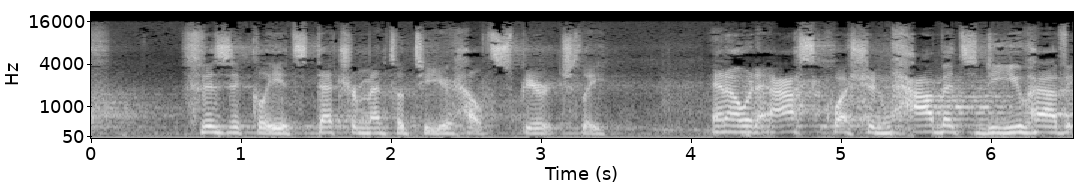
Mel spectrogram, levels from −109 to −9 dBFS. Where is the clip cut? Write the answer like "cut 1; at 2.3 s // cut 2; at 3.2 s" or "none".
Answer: cut 1; at 4.9 s // cut 2; at 5.3 s

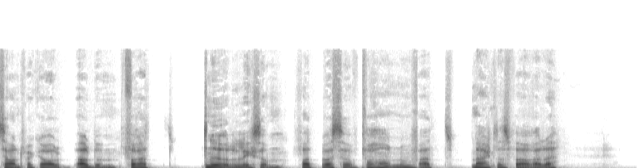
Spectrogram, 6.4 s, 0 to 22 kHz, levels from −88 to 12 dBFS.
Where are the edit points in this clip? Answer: cut 1; at 2.1 s // cut 2; at 3.2 s // cut 3; at 3.6 s // cut 4; at 4.2 s

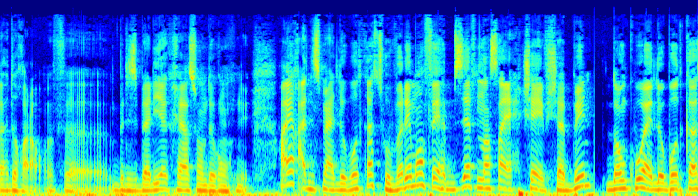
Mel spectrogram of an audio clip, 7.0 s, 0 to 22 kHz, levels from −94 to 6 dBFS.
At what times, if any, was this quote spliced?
none

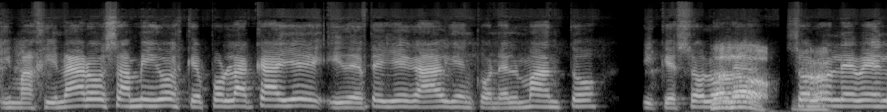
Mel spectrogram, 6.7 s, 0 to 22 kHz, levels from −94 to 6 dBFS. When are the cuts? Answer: cut 1; at 1.5 s // cut 2; at 2.7 s

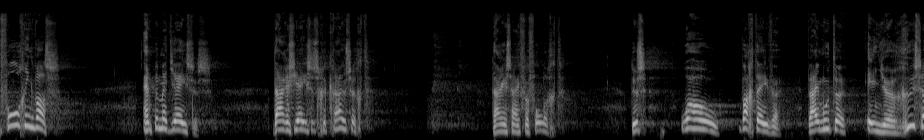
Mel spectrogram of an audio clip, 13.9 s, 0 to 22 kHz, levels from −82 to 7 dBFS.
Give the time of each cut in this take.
cut 1; at 2.3 s

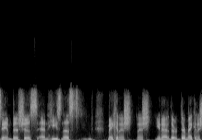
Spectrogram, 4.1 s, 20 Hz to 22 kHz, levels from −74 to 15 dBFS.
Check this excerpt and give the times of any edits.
cut 1; at 1.2 s // cut 2; at 2.8 s

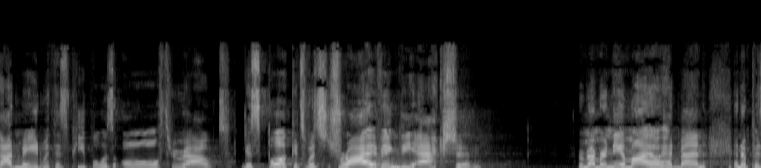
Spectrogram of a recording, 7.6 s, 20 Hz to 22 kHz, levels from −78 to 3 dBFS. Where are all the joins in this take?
cut 1; at 2.4 s // cut 2; at 5.3 s

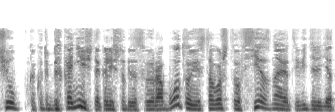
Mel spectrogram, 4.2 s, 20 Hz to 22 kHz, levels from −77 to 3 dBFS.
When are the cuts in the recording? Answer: cut 1; at 1.6 s

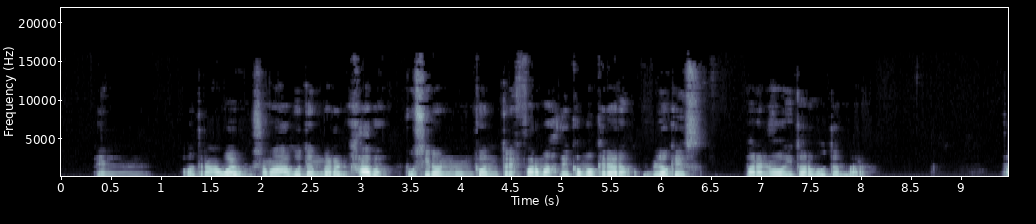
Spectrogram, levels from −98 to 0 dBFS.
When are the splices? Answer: cut 1; at 3.4 s // cut 2; at 4.1 s

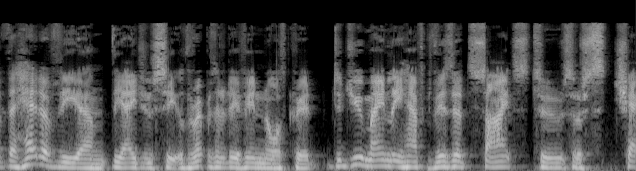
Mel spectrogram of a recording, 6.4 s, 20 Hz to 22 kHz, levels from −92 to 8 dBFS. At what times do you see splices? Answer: cut 1; at 4.3 s

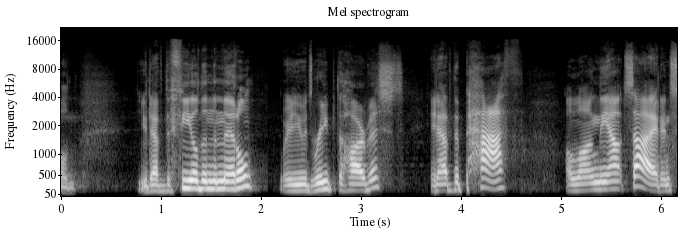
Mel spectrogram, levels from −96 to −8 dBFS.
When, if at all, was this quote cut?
cut 1; at 2.1 s // cut 2; at 2.5 s // cut 3; at 3.7 s

